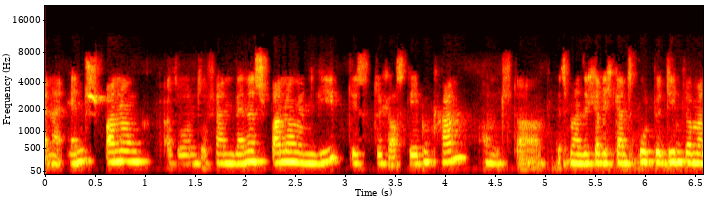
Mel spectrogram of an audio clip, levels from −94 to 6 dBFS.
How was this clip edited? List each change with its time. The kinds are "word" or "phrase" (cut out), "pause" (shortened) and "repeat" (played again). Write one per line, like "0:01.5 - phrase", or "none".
0:05.0 - pause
